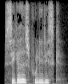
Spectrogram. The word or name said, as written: sikkerhedspolitisk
